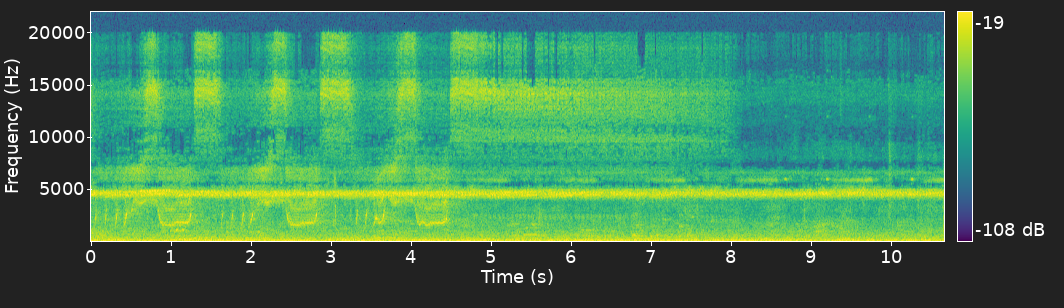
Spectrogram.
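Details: Autumn Meimuna opalifera cicada at a slow song tempo, possibly weakened, at 17:34 on 27 September 2021. About four buzzy, wavering phrases are separated by ticking pulses, then the song stops after roughly four seconds. A constant shrill insect drone continues throughout.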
